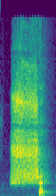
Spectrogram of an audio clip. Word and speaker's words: je: One of the most common is when subject pronoun je is pronounced sh.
